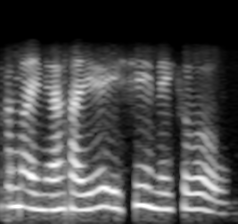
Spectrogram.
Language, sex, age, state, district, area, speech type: Bodo, female, 45-60, Assam, Kokrajhar, urban, conversation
